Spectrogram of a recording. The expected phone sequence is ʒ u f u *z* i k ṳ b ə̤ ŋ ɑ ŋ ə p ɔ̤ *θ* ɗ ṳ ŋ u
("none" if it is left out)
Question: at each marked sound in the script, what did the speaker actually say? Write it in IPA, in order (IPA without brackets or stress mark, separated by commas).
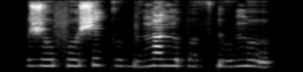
ʃ, θ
